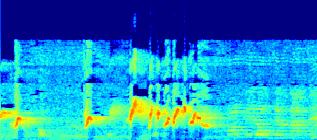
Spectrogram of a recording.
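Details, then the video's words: Red-whiskered bulbul of the Sông Kôn type singing: a short whistled upslur, a second sweeping note, then a rapid run of five bright, bubbling notes, rising and falling between mid and high pitch, over a faint low hum. "Chào mào sông kôn hót cực hay cực đẹp"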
